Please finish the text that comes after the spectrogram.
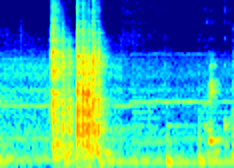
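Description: Two quick bursts of metal clatter as a tamagoyaki pan is handled while making datemaki rolled omelette, followed by quieter kitchen knocks and faint background hum.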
